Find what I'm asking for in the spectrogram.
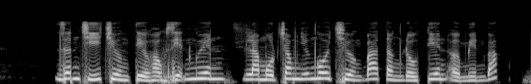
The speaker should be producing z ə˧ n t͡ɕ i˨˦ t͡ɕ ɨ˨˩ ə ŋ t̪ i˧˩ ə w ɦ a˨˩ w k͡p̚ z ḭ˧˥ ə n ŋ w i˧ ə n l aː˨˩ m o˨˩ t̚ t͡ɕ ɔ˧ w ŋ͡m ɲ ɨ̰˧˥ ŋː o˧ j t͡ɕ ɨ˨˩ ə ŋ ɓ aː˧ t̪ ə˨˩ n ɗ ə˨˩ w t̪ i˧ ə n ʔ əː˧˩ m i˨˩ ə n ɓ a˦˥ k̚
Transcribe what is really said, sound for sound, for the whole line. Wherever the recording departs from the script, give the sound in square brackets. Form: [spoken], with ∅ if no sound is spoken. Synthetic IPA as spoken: z ə˧ n t͡ɕ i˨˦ t͡ɕ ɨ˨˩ ə ŋ t̪ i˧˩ ə w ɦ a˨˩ w k͡p̚ z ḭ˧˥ ə n ŋ w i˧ ə n l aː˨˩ m o˨˩ t̚ t͡ɕ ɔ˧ w ŋ͡m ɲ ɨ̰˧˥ ŋː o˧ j t͡ɕ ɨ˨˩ ə ŋ ɓ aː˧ t̪ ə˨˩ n ɗ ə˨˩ w t̪ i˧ ə n ʔ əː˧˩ m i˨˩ ə n ɓ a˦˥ k̚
